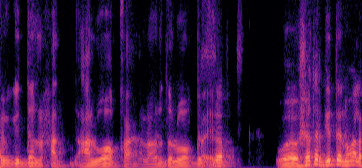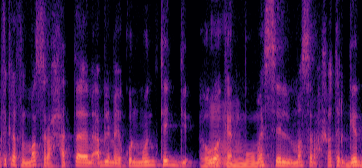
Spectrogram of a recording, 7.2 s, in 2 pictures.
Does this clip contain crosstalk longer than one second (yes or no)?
no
